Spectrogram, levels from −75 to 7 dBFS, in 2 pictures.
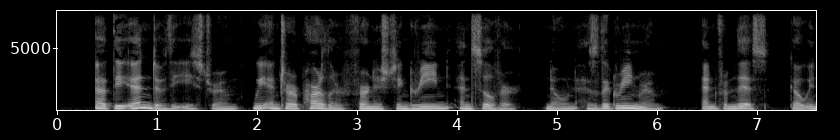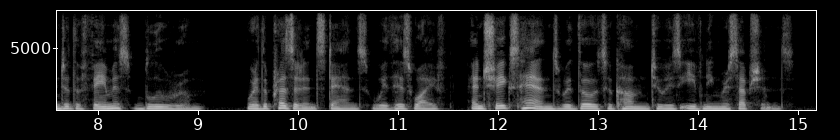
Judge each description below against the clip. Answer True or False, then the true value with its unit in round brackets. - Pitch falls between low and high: True (145 Hz)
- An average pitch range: True (3.1 semitones)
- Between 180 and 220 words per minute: True (190 wpm)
